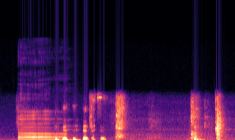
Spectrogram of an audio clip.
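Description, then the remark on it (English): A dog gives a drawn-out whine followed by a few sharp barks, with a couple more barks after a pause. The sounds are moderately loud. “That dog.”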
